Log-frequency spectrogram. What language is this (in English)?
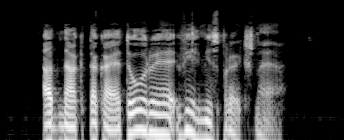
Belarusian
